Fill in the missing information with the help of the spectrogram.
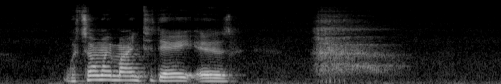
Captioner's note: suspira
